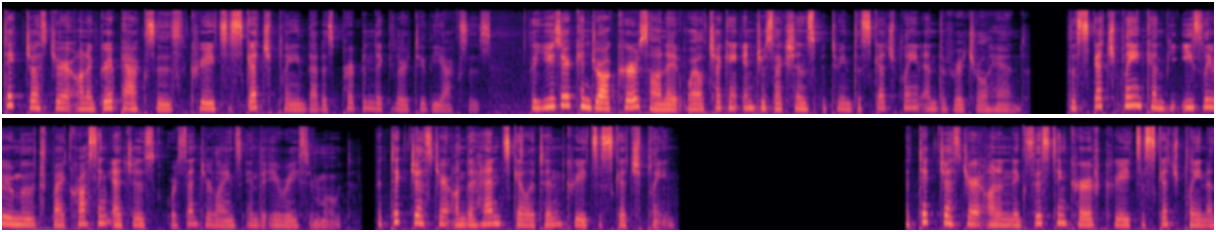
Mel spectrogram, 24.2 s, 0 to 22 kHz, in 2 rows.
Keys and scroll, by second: 0.9 v, 2.3 v, 9.3 v, 12.2 e, 13.8 v, 16.6 v, 20.4-21.2 typing, 22.3 v.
